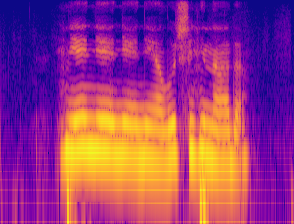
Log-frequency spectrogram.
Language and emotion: Russian, positive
